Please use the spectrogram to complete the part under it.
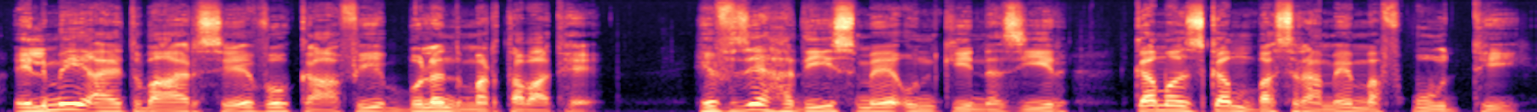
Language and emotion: Urdu, neutral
